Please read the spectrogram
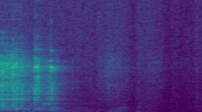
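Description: Chopped rotten fruit pieces tipped by hand into a bucket of rice-washing water: a brief rustling, clicking splash in the first half second that quickly dies away.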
